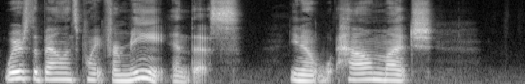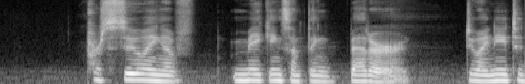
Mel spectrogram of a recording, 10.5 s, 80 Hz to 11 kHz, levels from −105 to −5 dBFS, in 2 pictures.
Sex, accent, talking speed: female, American, 120 wpm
